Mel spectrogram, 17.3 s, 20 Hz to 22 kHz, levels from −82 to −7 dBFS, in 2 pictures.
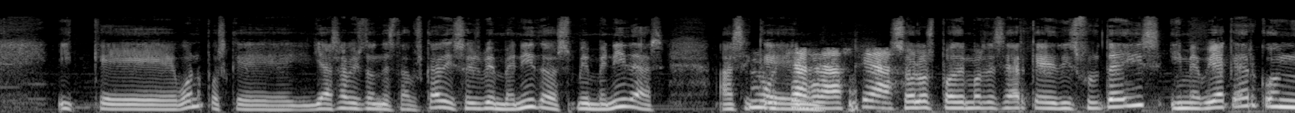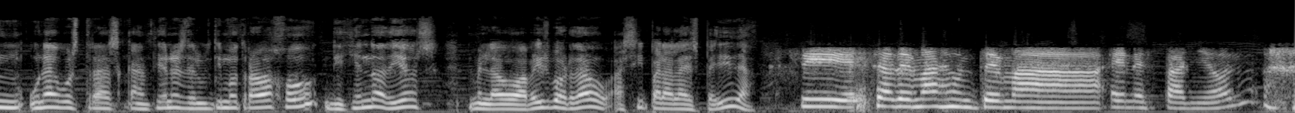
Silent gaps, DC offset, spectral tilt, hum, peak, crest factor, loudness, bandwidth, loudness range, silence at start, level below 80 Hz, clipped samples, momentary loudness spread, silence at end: none; under 0.1%; -5 dB/octave; none; -6 dBFS; 18 dB; -24 LUFS; 12.5 kHz; 8 LU; 0 s; -56 dBFS; under 0.1%; 12 LU; 0 s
